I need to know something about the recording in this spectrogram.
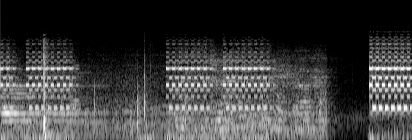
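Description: A crowd murmurs and footsteps echo in a large hall.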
